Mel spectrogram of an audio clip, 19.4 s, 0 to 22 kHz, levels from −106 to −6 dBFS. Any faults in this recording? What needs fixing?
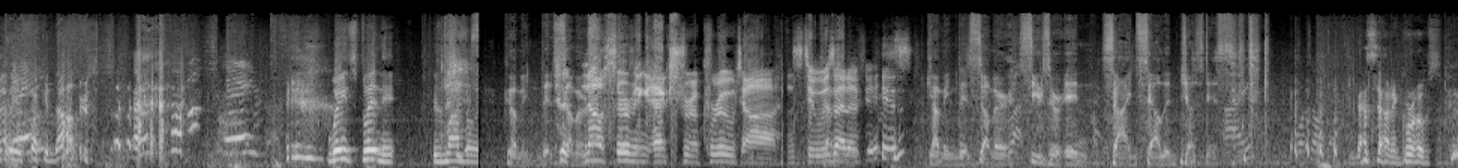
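Chunks out of order occur three times, at 3.82–3.88 s, 10.18–10.22 s and 13.82–13.90 s. In each, a 20 ms block plays after blocks that should follow it (two, one and three blocks late), leaving a brief jumbled stutter. The waveform shows three abrupt discontinuities per event. To prevent it, reorder blocks by sequence number in a jitter buffer before playback or writing.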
